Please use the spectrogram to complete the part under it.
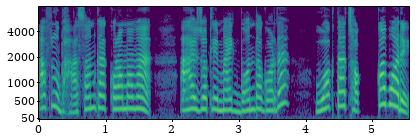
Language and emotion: Nepali, surprised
